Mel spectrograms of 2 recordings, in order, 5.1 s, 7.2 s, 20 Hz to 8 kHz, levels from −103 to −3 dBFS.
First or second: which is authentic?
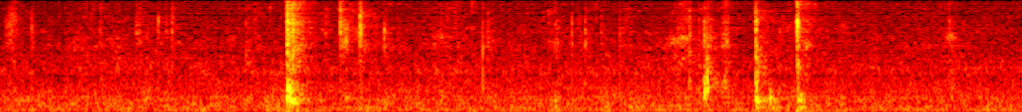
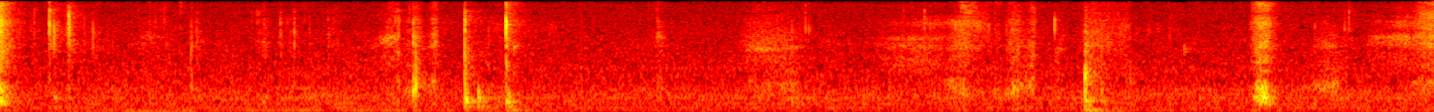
second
